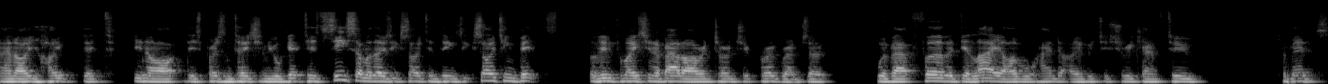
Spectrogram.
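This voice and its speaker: With a British accent, a man speaks at a moderate pace and medium pitch in a monotone, flat way, his tone dark and mellow and somewhat breathy. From UK. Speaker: university associate dean. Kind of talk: informational webinar presentation. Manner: hesitant, with fillers.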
